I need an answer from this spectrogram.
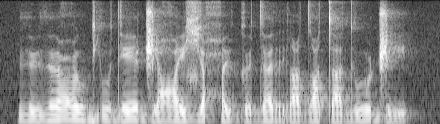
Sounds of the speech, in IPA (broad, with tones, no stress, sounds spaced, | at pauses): ð ʉ˨ ð ɵ˦ ʕ u˦˨ ɡ j u˦˨ d eː˦ ɖ͡ʐ i˨ ʕ e˦ ʑ ɨ˦ ħ ɨ˨ ɡ ɵ˨ d ɐ˦ r i˨ dˤ u˦ t a˨ d uː˦ ɖ͡ʐ i˨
